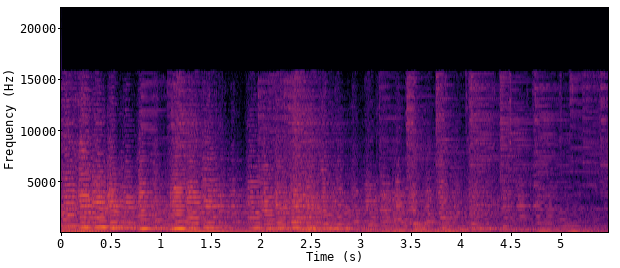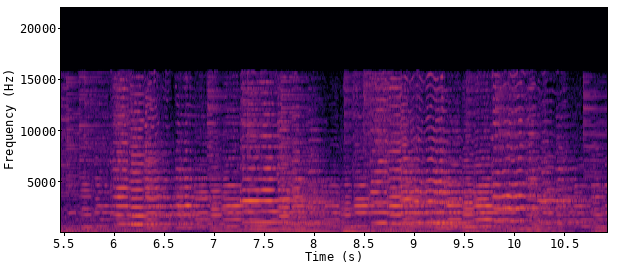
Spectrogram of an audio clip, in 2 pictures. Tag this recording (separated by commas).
Musical instrument, fiddle, Music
